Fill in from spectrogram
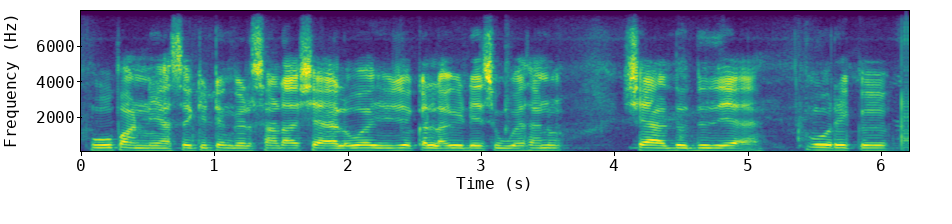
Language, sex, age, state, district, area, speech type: Dogri, male, 18-30, Jammu and Kashmir, Kathua, rural, spontaneous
